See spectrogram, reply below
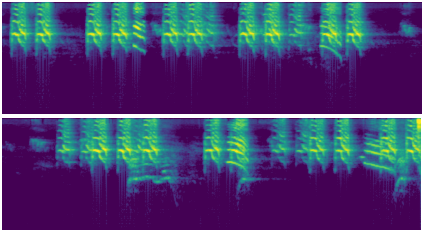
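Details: Young Alexandrine parakeet giving dense, high, scratchy chirps in rapid clusters, broken by a brief pause, then resuming with some lower, harsher squawk-like notes mixed among the quick chirping bursts.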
